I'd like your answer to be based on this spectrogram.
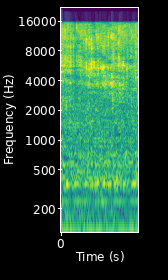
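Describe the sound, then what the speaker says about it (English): Water is poured steadily over perlite while an egg box is built for reptile eggs, making a continuous close splashing wash with no break across the short moment and no voices. "I'm just going to pour the water"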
